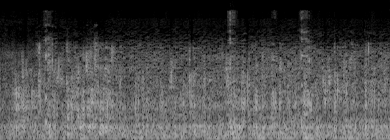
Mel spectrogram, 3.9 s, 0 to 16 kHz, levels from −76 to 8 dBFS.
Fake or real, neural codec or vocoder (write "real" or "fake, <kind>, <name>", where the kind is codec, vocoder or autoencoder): real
